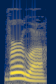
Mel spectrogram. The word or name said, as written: verla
